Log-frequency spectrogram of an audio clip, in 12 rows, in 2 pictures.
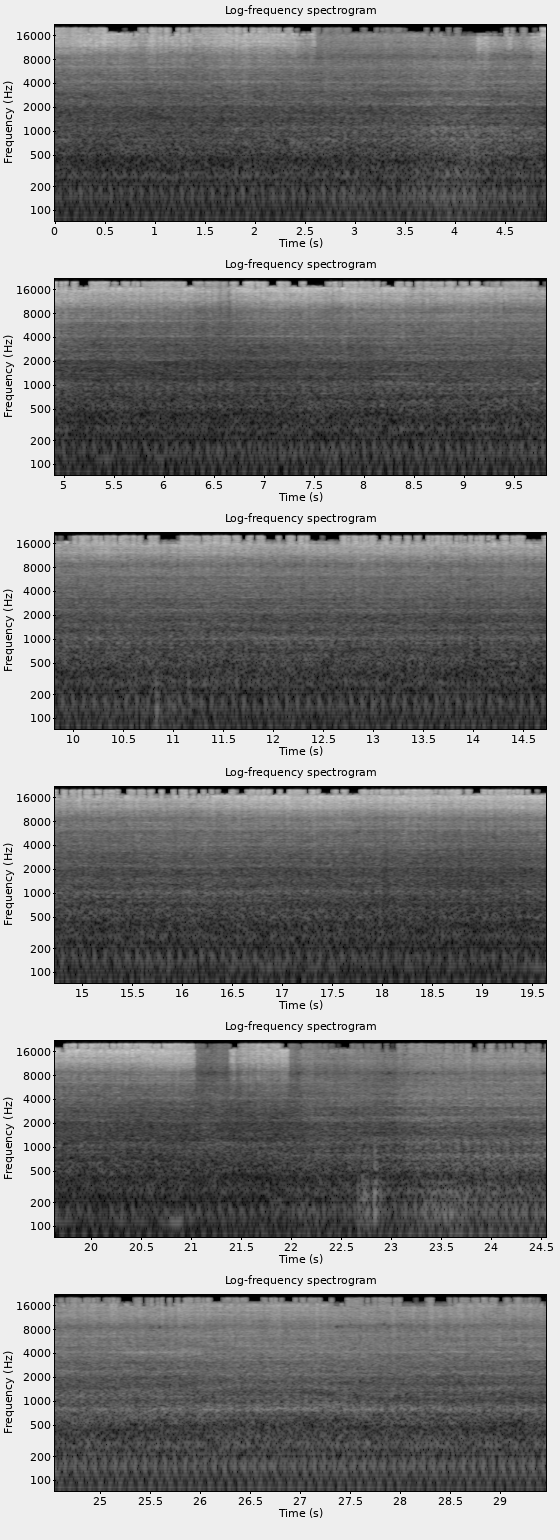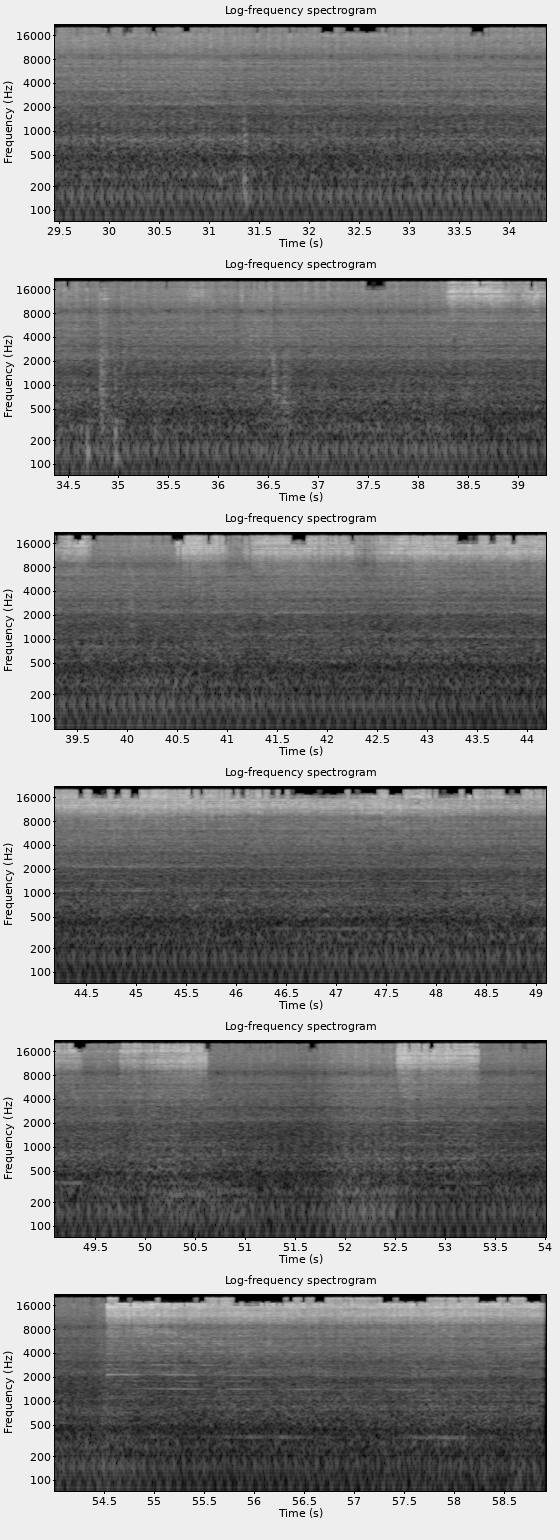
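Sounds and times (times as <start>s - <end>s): sawmill engine running: 0.0s - 58.9s
short sharp knocks: 22.7s - 23.1s, 31.2s - 31.6s.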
